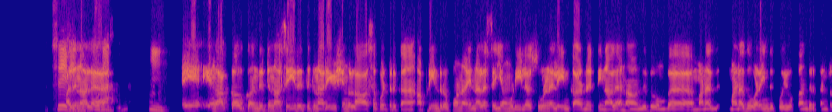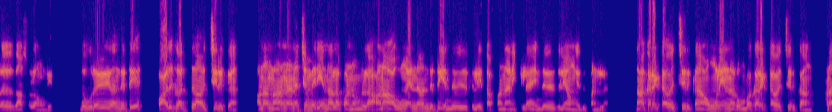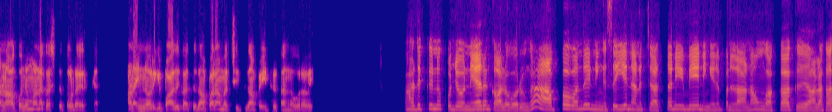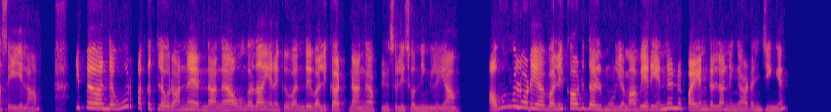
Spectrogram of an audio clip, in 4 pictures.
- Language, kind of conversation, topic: Tamil, podcast, தொடரும் வழிகாட்டல் உறவை எப்படிச் சிறப்பாகப் பராமரிப்பீர்கள்?
- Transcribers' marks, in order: in English: "கரெக்ட்டா"; in English: "கரெக்ட்டா"; inhale; "அண்ணன்" said as "அண்ணே"; lip trill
